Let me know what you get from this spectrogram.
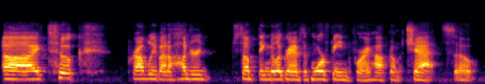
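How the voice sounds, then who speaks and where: A woman's voice: fairly low pitch, fairly even intonation, a little fast. A woman with a Southern accent, rambling and swearing casually in a livestream chat as a band manager. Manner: rambling, chatty, swears freely. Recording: lo-fi stream audio.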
